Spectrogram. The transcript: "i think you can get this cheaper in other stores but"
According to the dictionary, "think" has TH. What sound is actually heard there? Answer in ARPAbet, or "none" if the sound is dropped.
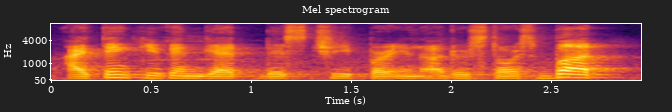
T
